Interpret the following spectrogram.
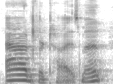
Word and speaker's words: advertisement: help you to remember the american pronunciation being add over ties meant so i'm going to put some length underneath those two syllables advertisement because i'm short and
